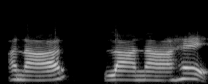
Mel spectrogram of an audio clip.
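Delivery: slow, evenly spaced words; slow dictation. Real, not acted. Teacher completing the sentence for students, slow dictation. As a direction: read it out for slow writers. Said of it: "मैं आराम आराम से बोल रही हूँ".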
